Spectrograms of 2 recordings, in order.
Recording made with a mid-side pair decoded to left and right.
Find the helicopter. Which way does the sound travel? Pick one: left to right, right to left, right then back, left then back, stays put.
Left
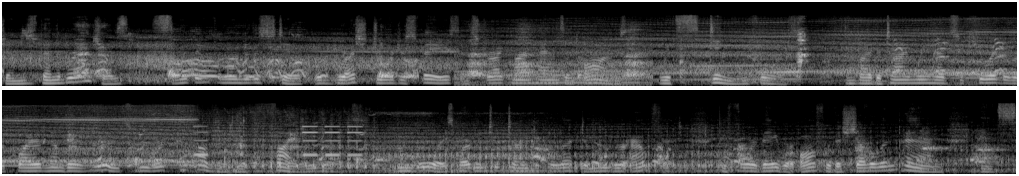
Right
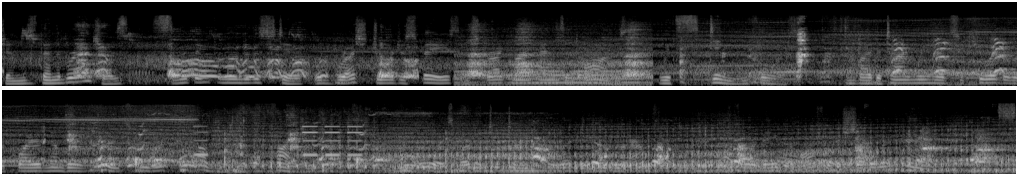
left to right.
